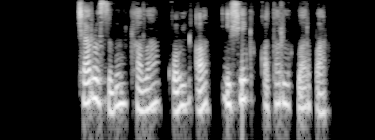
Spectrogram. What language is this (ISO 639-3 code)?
uig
